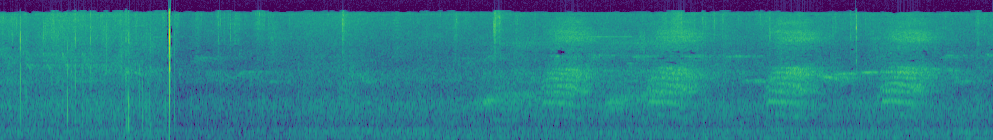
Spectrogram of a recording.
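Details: Crows disputing the shared territory borders of three breeding pairs at the park music pavilion in König-Albert-Park; after a few sharp knocks, four moderately distant hoarse caws follow about a second apart.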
